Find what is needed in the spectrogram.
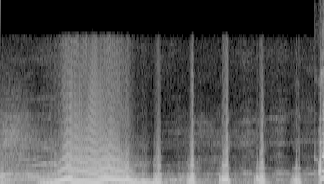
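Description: A man's cry played back in slow motion: one long, deep, drawn-out voice whose pitch rises and then falls, followed by a string of short sharp bursts.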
